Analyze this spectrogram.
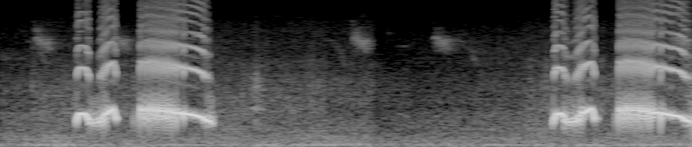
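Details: Spotted dove (cu đất) cooing to stimulate decoy doves in Vietnam: a pair of short clipped notes, then a long drawn-out coo sliding slightly downward, the phrase heard twice with quiet gaps between.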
